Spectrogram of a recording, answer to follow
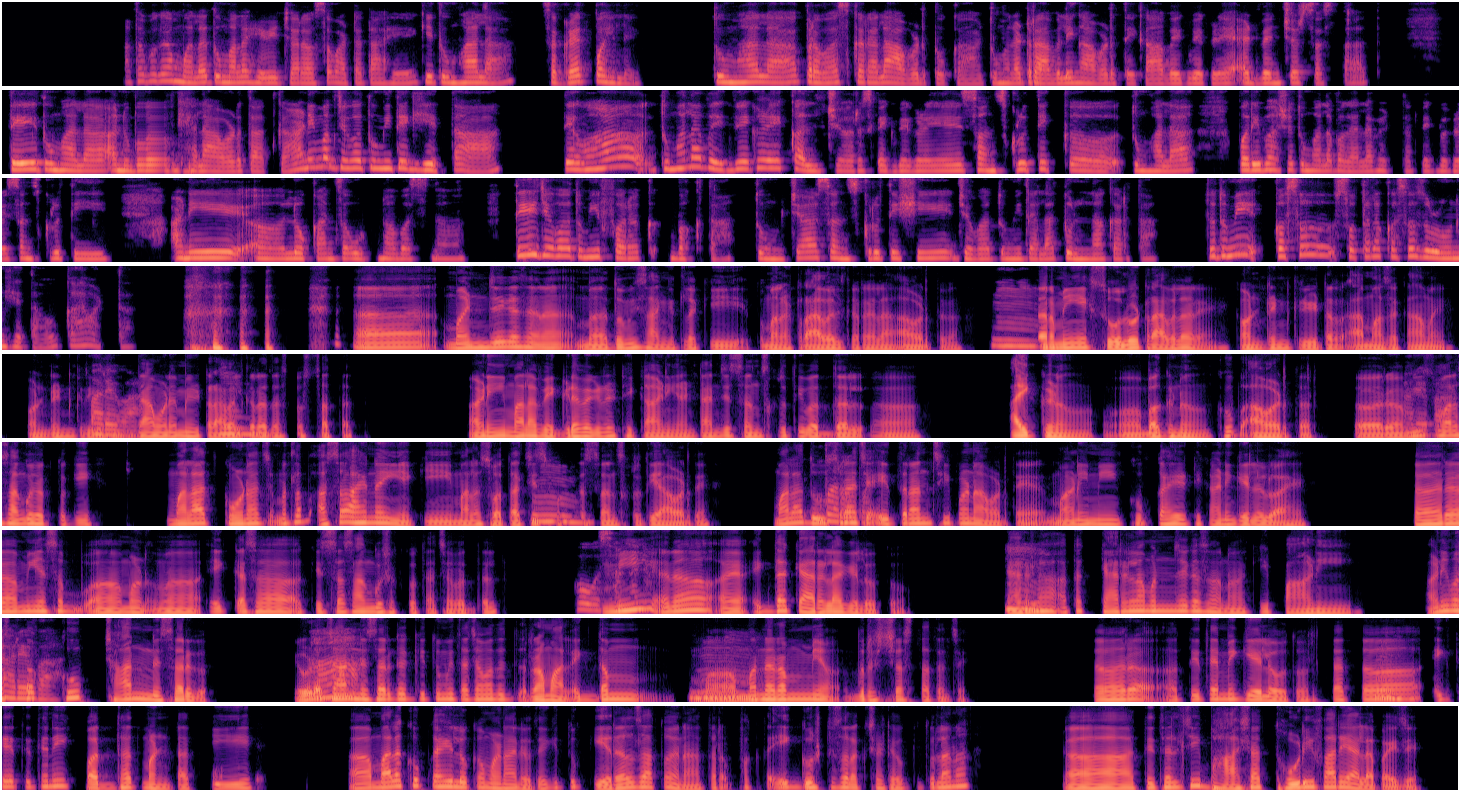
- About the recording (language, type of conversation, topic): Marathi, podcast, सांस्कृतिक फरकांशी जुळवून घेणे
- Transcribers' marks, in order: other background noise; in English: "ॲडव्हेंचर"; tapping; chuckle; in English: "सोलो ट्रॅव्हलर"; other noise; unintelligible speech; "तिथली" said as "तिथलची"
